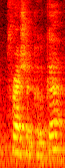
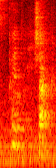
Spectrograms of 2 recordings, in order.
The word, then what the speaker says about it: PechaKucha: what it doesn't mean it's not pressure cooker it's not Machu Picchu and it's not projector light it's pet check tonight that's right and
